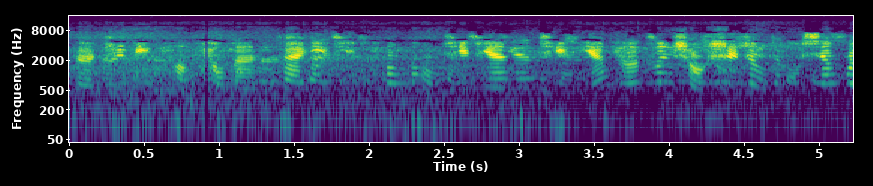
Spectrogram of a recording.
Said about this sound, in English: Another thing that people have been talking about is this footage of a drone that was circulating around a high-rise neighborhood.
